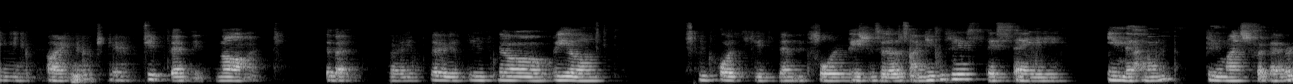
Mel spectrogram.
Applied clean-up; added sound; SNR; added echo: neural mask model DeepFilterNet 3.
